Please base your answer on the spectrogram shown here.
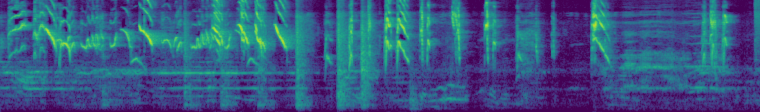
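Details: Oriental magpie-robin, a kept songbird in Indonesia, in a loud lively stretch of song: rapid whistled and scratchy phrases high in pitch, dense swoops and sharp chips packed together, then short pauses and a few sparser notes near the end.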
